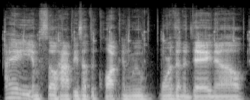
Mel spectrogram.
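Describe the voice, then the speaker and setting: A man's voice: mid-range voice, steady tone, moderate pace, creaky, background noise. A man giving casual gameplay commentary as a streamer, reading out game prompts. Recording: game music behind the voice.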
